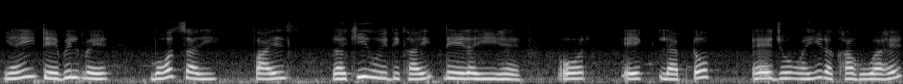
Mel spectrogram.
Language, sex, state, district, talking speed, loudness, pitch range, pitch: Hindi, female, Rajasthan, Jaipur, 140 wpm, -12 LUFS, 255-285 Hz, 265 Hz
